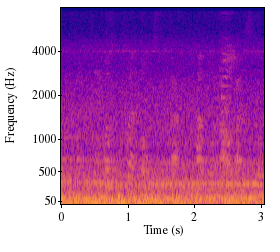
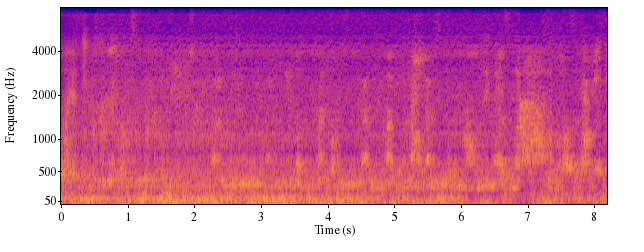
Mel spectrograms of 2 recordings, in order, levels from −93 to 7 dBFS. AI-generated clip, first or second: second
